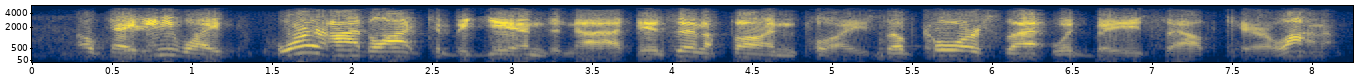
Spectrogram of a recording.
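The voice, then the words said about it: Southern American twang. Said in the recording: “I botch it with my southern twang there”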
